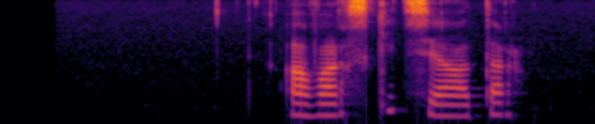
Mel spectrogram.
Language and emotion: Russian, neutral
